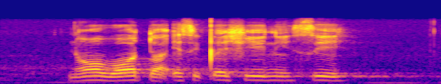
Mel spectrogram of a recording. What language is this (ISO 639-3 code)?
zul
